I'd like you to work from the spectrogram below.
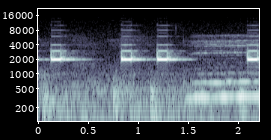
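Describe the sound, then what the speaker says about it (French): A microwave oven set to low power gives several sharp button beeps close by, then its low steady hum starts up and runs beneath one more beep. "Du coup là je le mets 5 minutes au micro-ondes à faible puissance"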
